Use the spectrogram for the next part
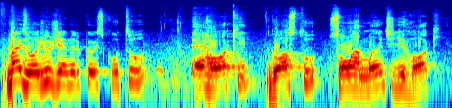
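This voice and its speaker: A man's voice: sits high, moderate pace, a little mellow, slight background noise. A man in his thirties from Goiás with a Goiás accent, giving an informal live business talk and speaking straight to his audience in a casual, chatty way. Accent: Goiás Brazilian Portuguese. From Goiás, Brazil.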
